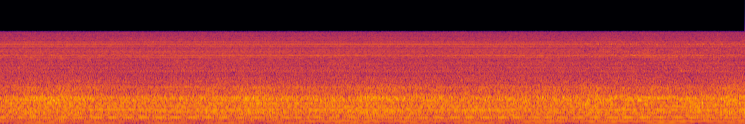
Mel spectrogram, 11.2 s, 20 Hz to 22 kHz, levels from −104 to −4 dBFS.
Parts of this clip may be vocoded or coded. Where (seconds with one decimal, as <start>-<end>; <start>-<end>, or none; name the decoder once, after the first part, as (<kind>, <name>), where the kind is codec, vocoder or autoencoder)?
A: 8.7-11.2 (codec, SNAC)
